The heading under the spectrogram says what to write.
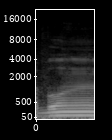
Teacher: نون تنوین کا اخفا ہے باریک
